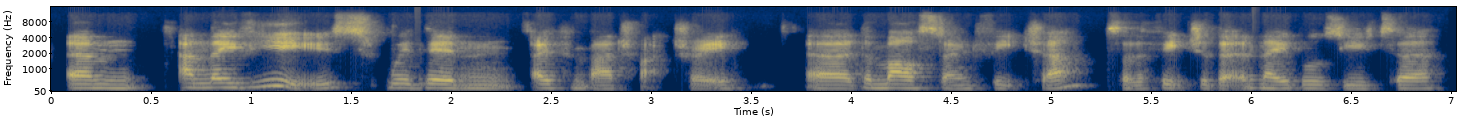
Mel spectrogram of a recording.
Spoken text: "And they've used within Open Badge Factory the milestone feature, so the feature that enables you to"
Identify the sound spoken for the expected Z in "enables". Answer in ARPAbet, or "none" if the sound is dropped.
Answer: Z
